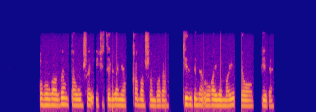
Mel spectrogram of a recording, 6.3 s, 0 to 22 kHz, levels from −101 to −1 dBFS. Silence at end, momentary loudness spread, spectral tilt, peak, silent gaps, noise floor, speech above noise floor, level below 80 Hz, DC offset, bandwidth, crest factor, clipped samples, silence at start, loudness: 0.85 s; 7 LU; -6.5 dB/octave; -8 dBFS; 2.54-2.65 s, 3.41-3.66 s, 4.75-4.82 s, 5.09-5.23 s; under -90 dBFS; over 66 dB; -62 dBFS; under 0.1%; 8 kHz; 18 dB; under 0.1%; 0.8 s; -25 LUFS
